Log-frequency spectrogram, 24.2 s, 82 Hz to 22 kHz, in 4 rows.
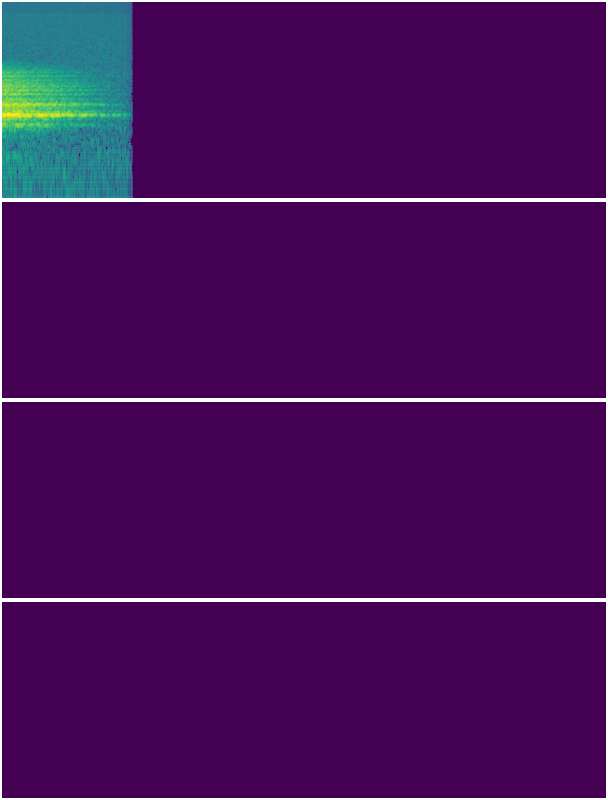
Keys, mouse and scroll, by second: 2.3 s, 7.7 s, 15.9-17.0 middle drag, 17.0 KP_1, 17.6 a, 17.9-23.9 middle drag.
